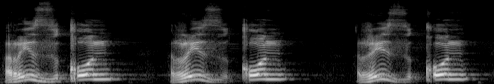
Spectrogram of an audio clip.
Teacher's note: را کو باریک پڑھیں گے کیونکہ را کے نیچے زیر ہو، دو زیر ہوں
